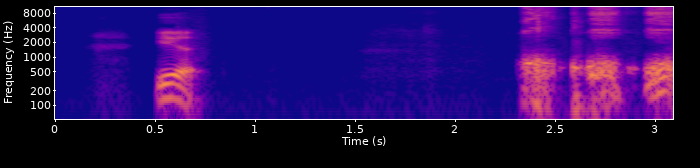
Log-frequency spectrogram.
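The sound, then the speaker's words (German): A person imitates a pig, with one short voiced grunt, a pause, then a loud run of three or four rough, snorting grunts in quick succession. “Einmal sitzt das dicke Schweinchen neben mir.”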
